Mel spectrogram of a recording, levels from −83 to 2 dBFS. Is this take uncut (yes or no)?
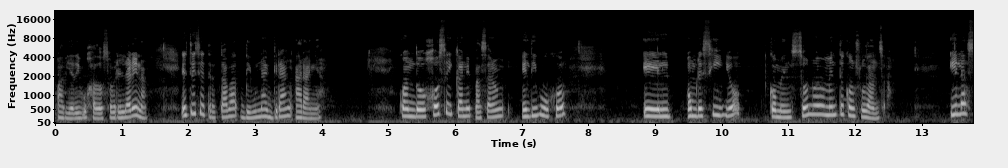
yes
